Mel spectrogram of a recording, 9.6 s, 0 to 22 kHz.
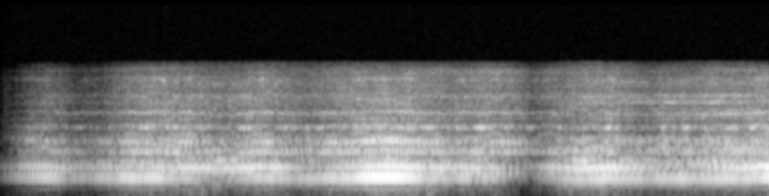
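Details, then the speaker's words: Aldi Workzone 350 W entry-level bandsaw (Scheppach HBS20 based) ripping rounded edges off a 1.5 m 2x4: motor hum sags mid-cut and recovers, the motor straining while the blade touches the rear guide bushes. Owner suspects a blunt blade or an underpowered motor. "You can hear that the motor is actually straining a lot, and the blade was also touching the rear guide bushes."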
